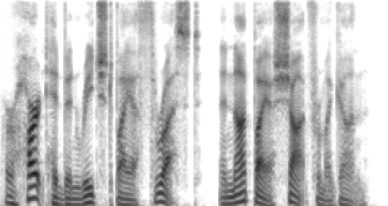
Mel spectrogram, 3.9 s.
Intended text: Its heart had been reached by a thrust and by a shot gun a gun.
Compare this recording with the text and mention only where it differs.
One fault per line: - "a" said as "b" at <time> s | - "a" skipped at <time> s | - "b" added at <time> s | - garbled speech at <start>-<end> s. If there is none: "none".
- "Its" said as "Her" at 0.0 s
- "not" added at 2.3 s
- "gun" said as "from" at 3.1 s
